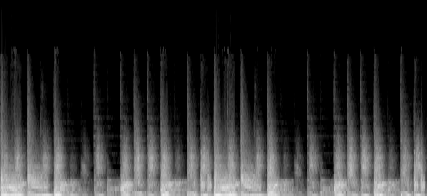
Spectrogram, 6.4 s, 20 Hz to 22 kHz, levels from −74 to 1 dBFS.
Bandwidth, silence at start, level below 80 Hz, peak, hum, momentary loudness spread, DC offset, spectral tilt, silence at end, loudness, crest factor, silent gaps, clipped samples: 12.5 kHz; 0 s; -20 dBFS; 0 dBFS; none; 15 LU; under 0.1%; -6 dB/octave; 0 s; -14 LUFS; 14 dB; none; under 0.1%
